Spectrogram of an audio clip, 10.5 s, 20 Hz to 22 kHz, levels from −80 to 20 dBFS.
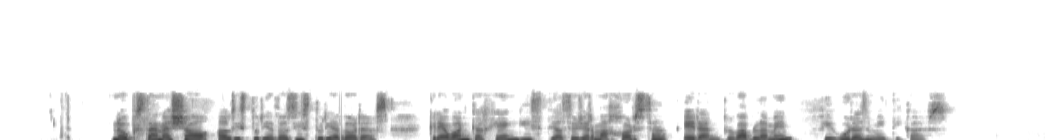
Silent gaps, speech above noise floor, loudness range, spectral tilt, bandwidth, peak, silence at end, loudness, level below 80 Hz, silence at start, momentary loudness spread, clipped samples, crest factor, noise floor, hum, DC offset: none; 64 dB; 3 LU; -4 dB/octave; 7.8 kHz; -2 dBFS; 1.05 s; -18 LUFS; -62 dBFS; 1.1 s; 11 LU; under 0.1%; 16 dB; -82 dBFS; none; under 0.1%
